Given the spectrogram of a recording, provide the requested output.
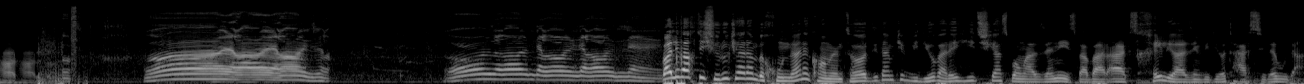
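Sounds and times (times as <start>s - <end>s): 
speech: 0.2s - 3.4s, 4.5s - 13.0s
cat yowling: 1.5s - 6.2s.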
